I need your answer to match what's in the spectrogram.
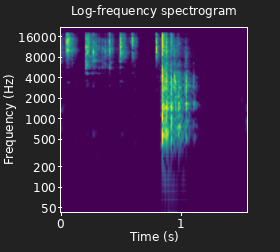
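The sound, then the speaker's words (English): Dice are rolled for a dex roll and land on 6: they clatter across a hard surface with a few quick, bright clicks, then a louder burst of rattling that stops abruptly. No one speaks. “Make a dex roll as you start trying to push your way through the crowd.”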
